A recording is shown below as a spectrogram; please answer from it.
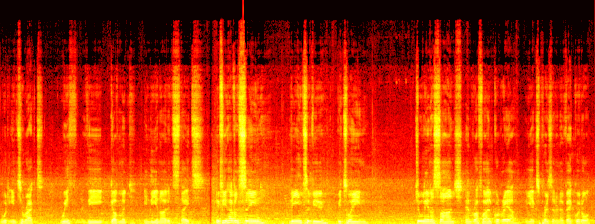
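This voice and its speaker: A middle-aged man from Chile delivering a deliberate, emphatic political speech at an outdoor rally. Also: medium pitch, level tone, low-quality recording. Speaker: speaker at a rally, researcher. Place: outdoor public gathering in a city. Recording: outdoor rally with background noise.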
